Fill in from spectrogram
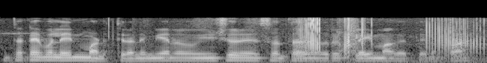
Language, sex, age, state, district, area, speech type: Kannada, male, 45-60, Karnataka, Kolar, urban, spontaneous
